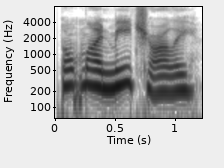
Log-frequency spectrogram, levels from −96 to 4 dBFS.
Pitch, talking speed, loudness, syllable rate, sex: 230 Hz, 195 wpm, -15 LUFS, 4.4 syllables/s, female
